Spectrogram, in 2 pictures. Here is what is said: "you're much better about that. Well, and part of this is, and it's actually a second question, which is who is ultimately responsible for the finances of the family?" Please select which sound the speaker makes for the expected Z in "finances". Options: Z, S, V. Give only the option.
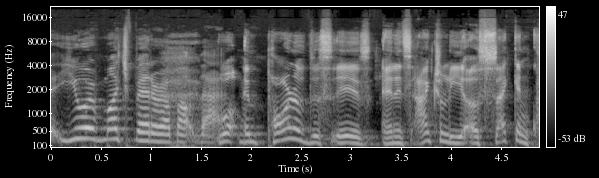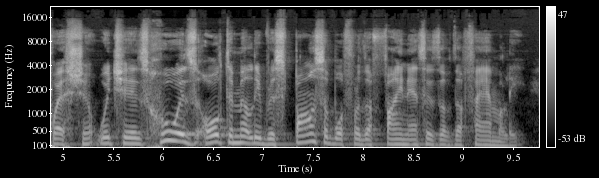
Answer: Z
